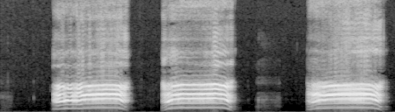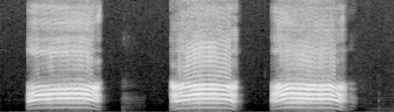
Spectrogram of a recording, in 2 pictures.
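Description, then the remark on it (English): Voices imitate a barking deer with six loud, drawn-out, high-pitched barks, delivered in three pairs with short silent gaps between them. “And then she pricks up her ears, for she hears the distant barking of deers. She heard the herd. Let's bark like the deer.”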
